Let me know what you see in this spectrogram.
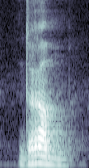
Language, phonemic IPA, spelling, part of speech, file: Dutch, /drɑm/, dram, noun / verb, Nl-dram.ogg
- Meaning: inflection of drammen: 1. first-person singular present indicative 2. second-person singular present indicative 3. imperative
